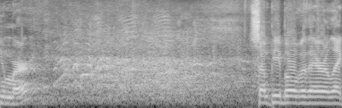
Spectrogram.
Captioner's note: audience laughing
